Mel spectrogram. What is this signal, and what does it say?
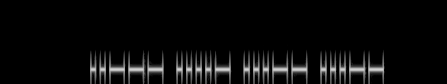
Morse code, heard as a keyed tone, about 25 wpm, 700 Hz. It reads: 2433
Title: Common Cut Numbers - 4-Digit 25wpm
